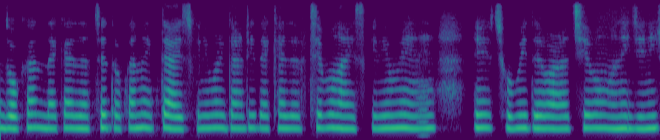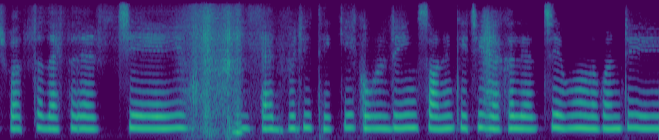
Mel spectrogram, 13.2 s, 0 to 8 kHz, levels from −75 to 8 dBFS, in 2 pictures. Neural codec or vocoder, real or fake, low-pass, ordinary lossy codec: codec, 24 kHz, 0.5 kbps, DualCodec; fake; 7.2 kHz; none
